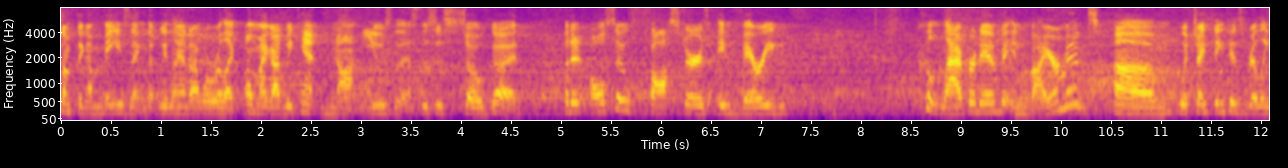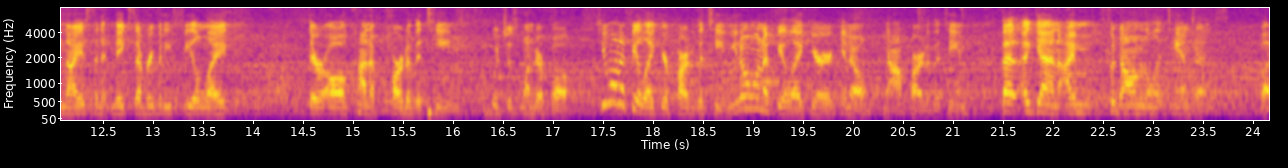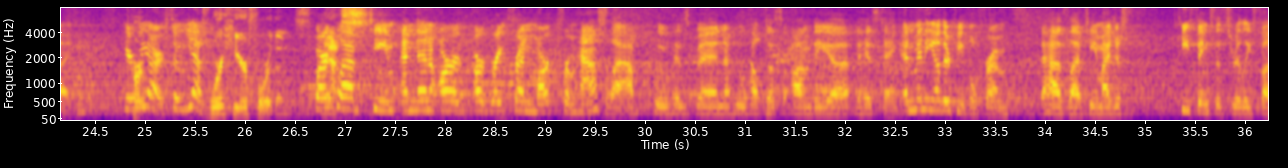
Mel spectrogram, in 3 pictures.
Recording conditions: live audience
